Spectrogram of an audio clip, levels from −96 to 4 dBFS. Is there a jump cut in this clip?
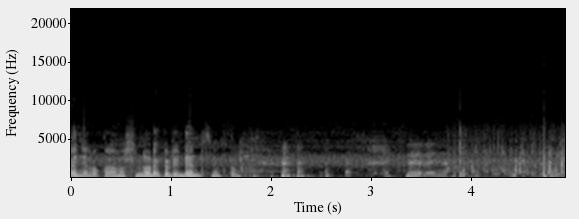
yes; 1 cut; at 3.7 s

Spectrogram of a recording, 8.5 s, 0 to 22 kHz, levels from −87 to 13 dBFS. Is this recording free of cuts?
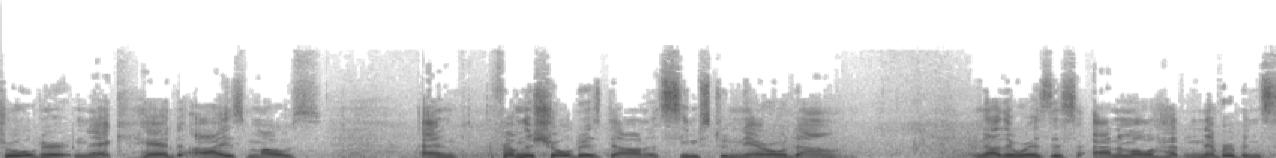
no; 1 cut; at 3.2 s

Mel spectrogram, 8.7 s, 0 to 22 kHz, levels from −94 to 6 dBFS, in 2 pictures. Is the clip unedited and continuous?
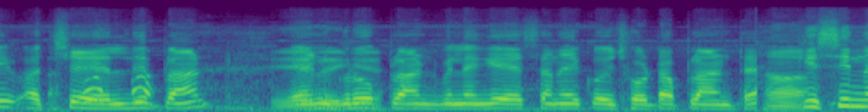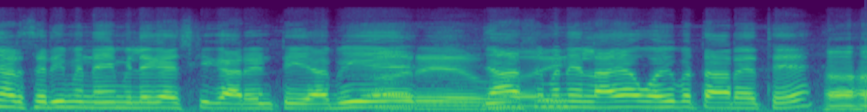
no; 1 cut; at 3.8 s

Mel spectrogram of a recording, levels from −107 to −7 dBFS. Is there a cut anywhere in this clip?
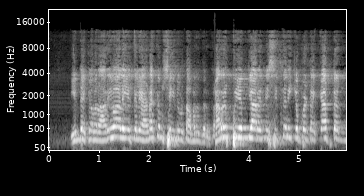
yes; 1 cut; at 3.2 s

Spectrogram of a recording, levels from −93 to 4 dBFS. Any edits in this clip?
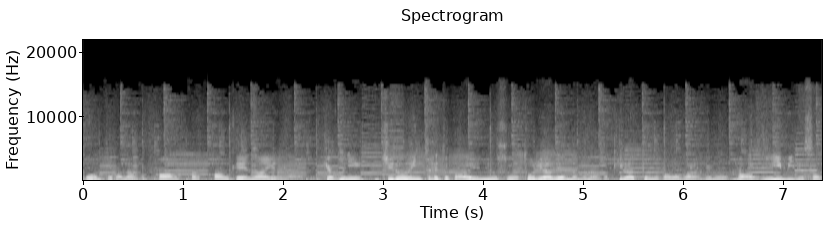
yes; 3 cuts; at 2.9 s, 4.3 s, 6.4 s

